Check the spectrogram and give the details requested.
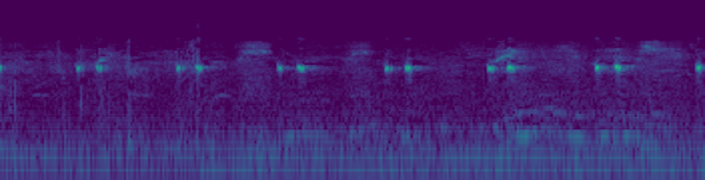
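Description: A female quail gives short, high, sharp notes in quick pairs, about every two-thirds of a second, over a faint low background hum.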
